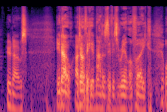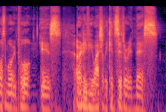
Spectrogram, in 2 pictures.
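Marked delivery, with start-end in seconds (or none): 1.1-6.4 really stupid, silly put-on voice, lower. Voicing a game character's line after choosing a voice: really stupid voice. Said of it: "Maybe something really stupid".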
